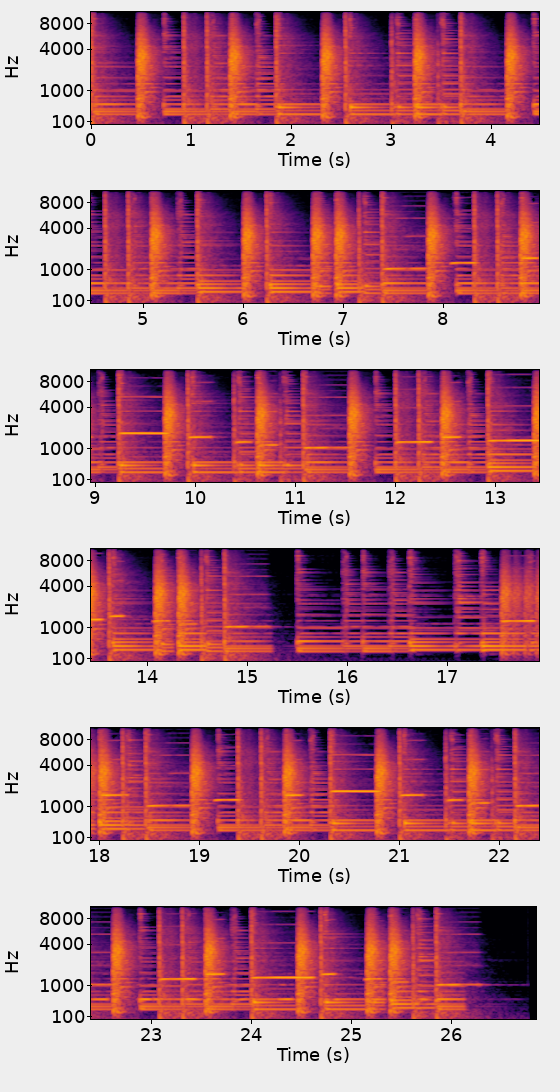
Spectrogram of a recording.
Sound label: Hi Five Ukelele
